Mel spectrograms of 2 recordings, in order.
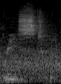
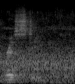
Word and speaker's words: Riste: I thought it was Riest, but it's Risty.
